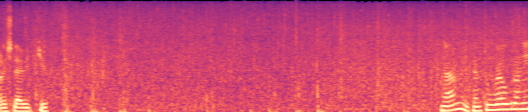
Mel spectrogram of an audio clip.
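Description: Footsteps thud softly on the ground.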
